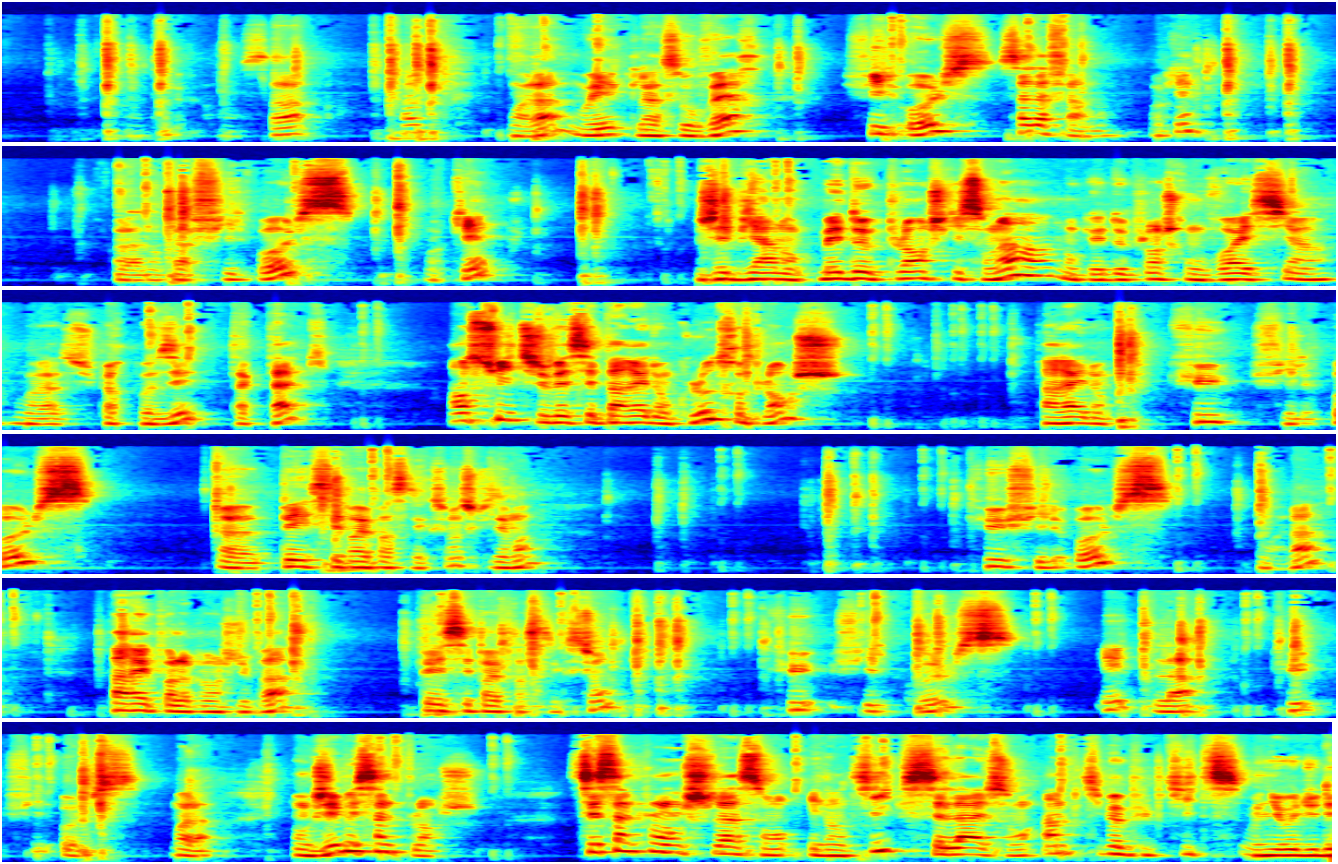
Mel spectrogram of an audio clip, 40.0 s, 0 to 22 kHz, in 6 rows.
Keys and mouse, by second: 0.4 ctrl+z, 0.5 ctrl+z, 1.8 g, 3.8 q, 5.9 ctrl+z, 6.3 ctrl+z, 7.4 q, 8.5 Tab, 9.5 q, 10.1 q, 15.0 click, 15.1-18.1 middle drag, 16.9 Tab, 18.1 alt+shift+click, 18.2-27.9 alt+middle drag, 18.8 q, 21.5 p, 23.2 Tab, 24.0 Tab, 24.2 a, 24.7 q, 26.1 Tab, 27.1 Tab, 27.9 alt+shift+click, 28.0-35.7 middle drag, 28.6 p, 29.1 Tab, 29.3 click, 29.7 Tab, 29.9 a, 30.4 q, 31.2 Tab, 31.7 click, 32.2 Tab, 32.5 a, 33.0 q, 33.7 Tab, 35.7 click, 35.8-40.0 middle drag.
